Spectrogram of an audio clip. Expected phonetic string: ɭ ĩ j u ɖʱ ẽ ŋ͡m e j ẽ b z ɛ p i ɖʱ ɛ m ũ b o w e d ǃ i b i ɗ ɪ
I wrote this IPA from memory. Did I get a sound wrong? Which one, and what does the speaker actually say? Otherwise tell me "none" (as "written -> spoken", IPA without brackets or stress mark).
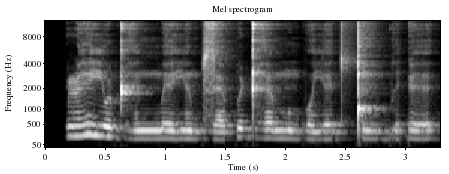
w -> j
